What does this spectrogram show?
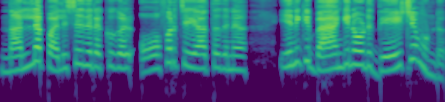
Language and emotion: Malayalam, angry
